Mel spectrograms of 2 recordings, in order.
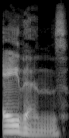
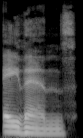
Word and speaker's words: Athens: You might also encounter cities like Athens, where learners might say Athens like it's two parts, but the correct way to say it is just Athens, with a soft A sound and the T like a soft th sound.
